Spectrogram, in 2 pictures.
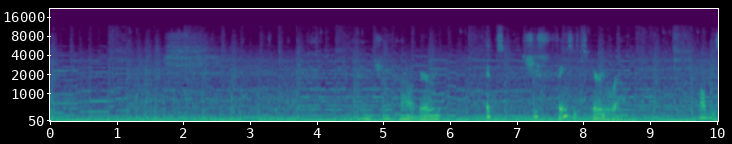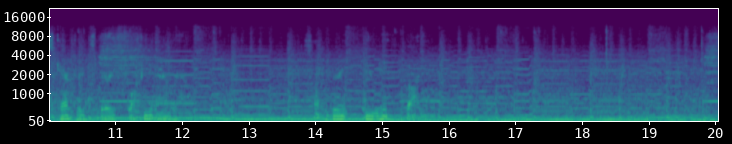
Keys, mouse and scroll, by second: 0.0 g, 1.4 g, 4.1-6.3 right drag, 5.4 g, 8.0-14.3 right drag, 8.7 g, 9.8 middle click, 10.0 g, 10.7-14.7 middle drag, 13.0 g, 15.4-16.8 middle drag, 16.8-19.1 right drag, 18.4 KP_3, 18.7 KP_5, 19.1 middle click, 19.5-20.0 scroll down 1, 19.8 KP_5.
